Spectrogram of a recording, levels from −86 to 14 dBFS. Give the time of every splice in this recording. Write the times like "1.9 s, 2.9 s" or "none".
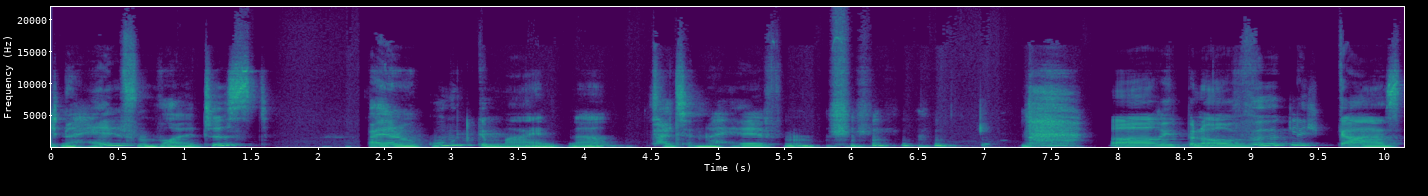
2.3 s, 4.4 s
